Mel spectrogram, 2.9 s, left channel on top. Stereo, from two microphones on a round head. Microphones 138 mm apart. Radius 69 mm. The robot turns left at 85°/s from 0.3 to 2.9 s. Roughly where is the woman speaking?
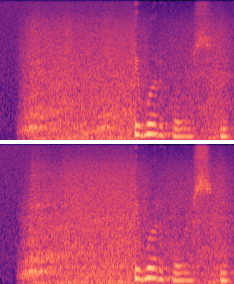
Ahead left.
